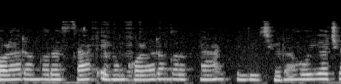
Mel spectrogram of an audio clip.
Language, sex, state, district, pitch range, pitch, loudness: Odia, female, Odisha, Khordha, 220-235 Hz, 230 Hz, -17 LUFS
